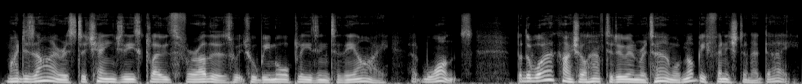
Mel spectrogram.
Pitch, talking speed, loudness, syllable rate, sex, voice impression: 120 Hz, 270 wpm, -16 LUFS, 6.3 syllables/s, male, very masculine, very adult-like, very middle-aged, thick, slightly relaxed, slightly weak, slightly dark, soft, slightly muffled, fluent, slightly raspy, cool, very intellectual, slightly refreshing, sincere, calm, friendly, reassuring, unique, elegant, wild, slightly sweet, lively, very kind, modest, slightly light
